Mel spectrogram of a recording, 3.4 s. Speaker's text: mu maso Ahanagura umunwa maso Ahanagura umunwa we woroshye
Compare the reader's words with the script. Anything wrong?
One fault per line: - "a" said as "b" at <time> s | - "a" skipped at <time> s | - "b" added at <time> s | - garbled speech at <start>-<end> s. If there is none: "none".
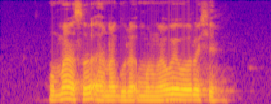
- "maso Ahanagura umunwa" skipped at 2.0 s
